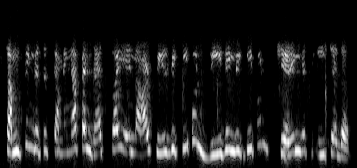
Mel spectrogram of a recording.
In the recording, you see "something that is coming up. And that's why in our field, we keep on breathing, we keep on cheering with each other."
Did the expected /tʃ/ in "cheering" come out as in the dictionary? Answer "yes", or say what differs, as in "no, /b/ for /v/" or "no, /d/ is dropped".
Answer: no, /ʃ/ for /tʃ/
